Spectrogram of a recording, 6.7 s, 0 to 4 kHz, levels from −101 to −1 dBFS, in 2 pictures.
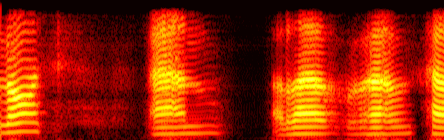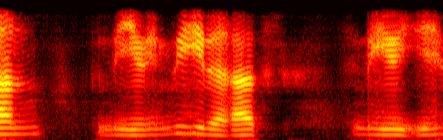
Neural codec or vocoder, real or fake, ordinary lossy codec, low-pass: codec, 16 kHz, about 1 kbps, DyCAST, with the encoder's durations; fake; none; 3.6 kHz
